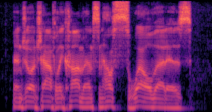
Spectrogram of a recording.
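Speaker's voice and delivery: plain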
